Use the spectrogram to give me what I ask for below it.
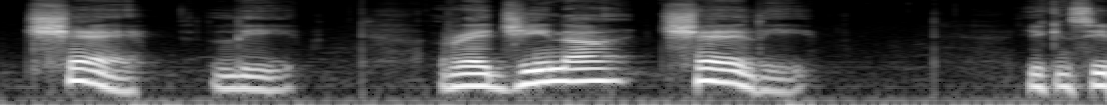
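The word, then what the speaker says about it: caeli: Here in classical Latin, this word would be read as Kylie. But in classical Latin, because the diphthong AE is pronounced E, that softens the C to Celi.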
